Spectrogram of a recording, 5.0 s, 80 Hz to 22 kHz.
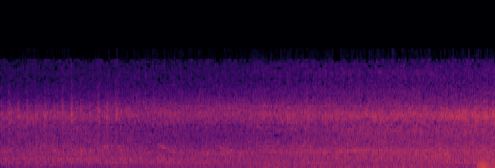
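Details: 2006 Ford F150 after replacing pulleys and the belt: steady, even idle with no whine or squeal over it; belt drive now quiet, earlier whine gone.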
